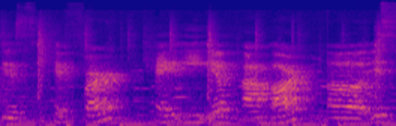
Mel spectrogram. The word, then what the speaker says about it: kefir: I don't know how to pronounce this. Kefir, K-E-F-I-R.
